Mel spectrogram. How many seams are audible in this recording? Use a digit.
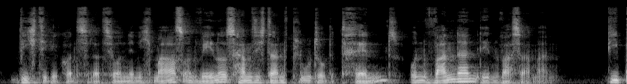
2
